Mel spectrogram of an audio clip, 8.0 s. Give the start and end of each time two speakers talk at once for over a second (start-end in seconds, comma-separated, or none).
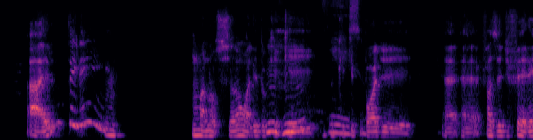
4.0-5.5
